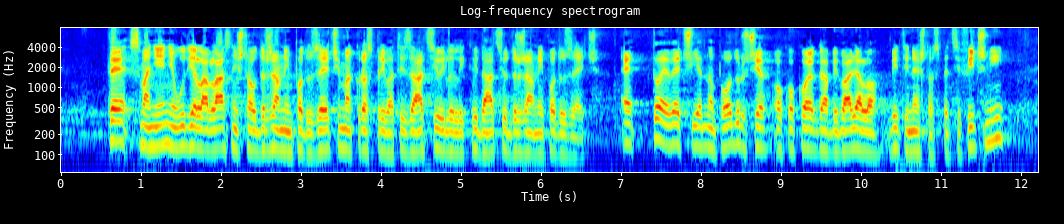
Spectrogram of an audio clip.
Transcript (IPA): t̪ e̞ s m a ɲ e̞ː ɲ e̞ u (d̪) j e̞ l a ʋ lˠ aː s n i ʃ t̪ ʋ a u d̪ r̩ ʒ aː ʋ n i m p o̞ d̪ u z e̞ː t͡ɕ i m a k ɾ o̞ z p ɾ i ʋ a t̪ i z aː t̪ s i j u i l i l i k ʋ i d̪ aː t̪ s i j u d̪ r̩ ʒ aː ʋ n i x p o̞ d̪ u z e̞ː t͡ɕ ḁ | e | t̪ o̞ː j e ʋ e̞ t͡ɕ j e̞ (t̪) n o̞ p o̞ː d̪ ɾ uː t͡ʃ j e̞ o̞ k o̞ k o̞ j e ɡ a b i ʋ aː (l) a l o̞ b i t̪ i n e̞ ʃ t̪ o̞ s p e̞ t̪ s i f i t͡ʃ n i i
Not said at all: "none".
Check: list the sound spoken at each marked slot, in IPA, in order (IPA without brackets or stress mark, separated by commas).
d̪, d̪, ʎ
